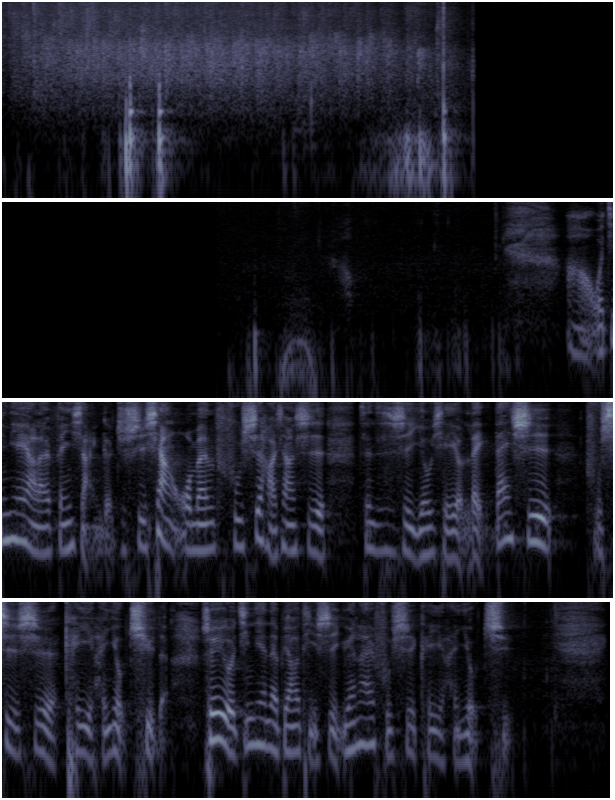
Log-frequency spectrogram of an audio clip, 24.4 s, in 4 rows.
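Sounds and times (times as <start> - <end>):
audience applauding: 0.0 - 4.8
speech: 12.1 - 23.5.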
